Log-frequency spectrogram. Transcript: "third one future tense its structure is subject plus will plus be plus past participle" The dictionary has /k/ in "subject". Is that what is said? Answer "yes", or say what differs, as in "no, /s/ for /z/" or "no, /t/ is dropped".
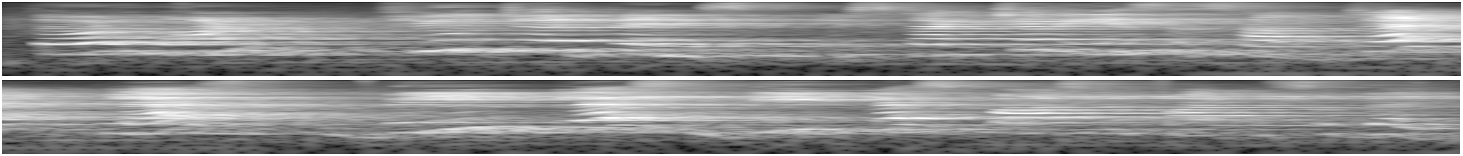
no, /k/ is dropped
